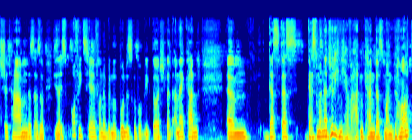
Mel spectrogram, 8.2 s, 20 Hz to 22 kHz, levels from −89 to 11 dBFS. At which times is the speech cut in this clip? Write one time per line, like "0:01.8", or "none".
0:01.2
0:05.1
